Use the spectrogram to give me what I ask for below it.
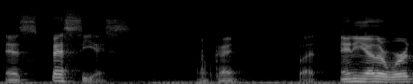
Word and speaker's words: especie: If the word ends in an ia, io, or ie, you emphasize the third to last syllable like this. Distancia. Principio. Especie.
